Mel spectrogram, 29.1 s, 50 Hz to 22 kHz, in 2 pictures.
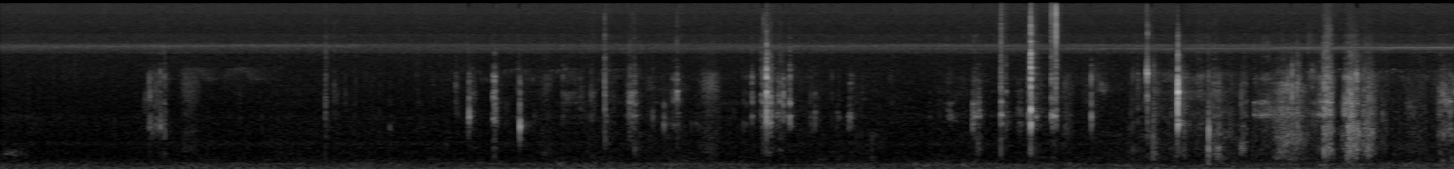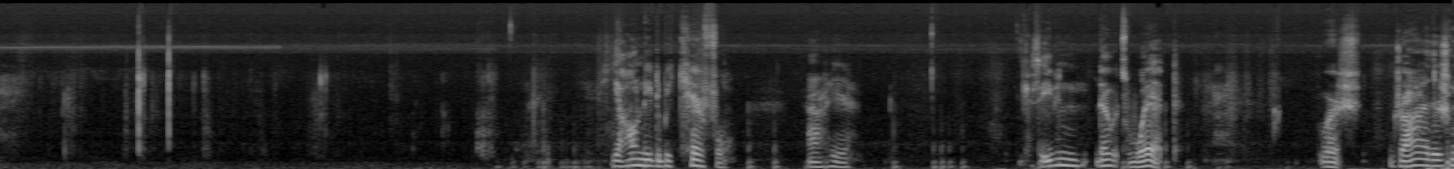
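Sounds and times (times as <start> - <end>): undergrowth crackling and snapping: 19.5 - 29.0.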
